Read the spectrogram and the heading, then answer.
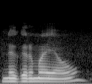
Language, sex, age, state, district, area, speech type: Bodo, male, 18-30, Assam, Udalguri, rural, spontaneous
